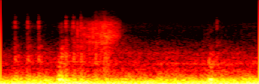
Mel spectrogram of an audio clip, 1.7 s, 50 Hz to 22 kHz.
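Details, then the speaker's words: Toyota with KDSS, 4-wheel drive, climbing off-road on the traction control system rather than locked diffs: steady low drivetrain rumble with short pulsing bursts as wheels are braked. Normal traction control operation. "Now you notice with this, it's even smoother, right? Because of 4-wheel drive, you can hear the traction control system working there now."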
